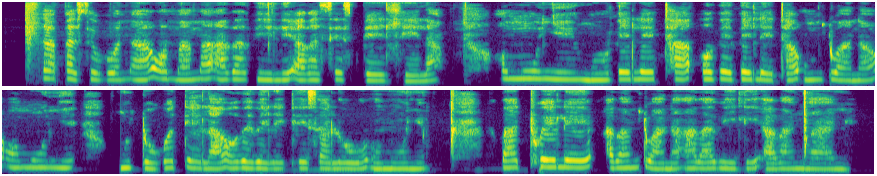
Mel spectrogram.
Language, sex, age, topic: North Ndebele, female, 36-49, health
